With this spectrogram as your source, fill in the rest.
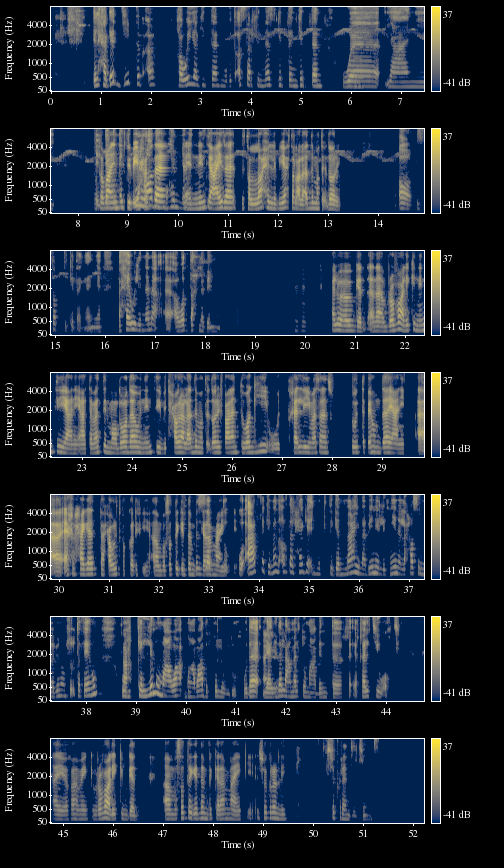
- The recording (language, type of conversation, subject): Arabic, podcast, إزاي الافتراضات بتسبب سوء تفاهم بين الناس؟
- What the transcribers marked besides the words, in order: other background noise; siren; tapping; distorted speech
